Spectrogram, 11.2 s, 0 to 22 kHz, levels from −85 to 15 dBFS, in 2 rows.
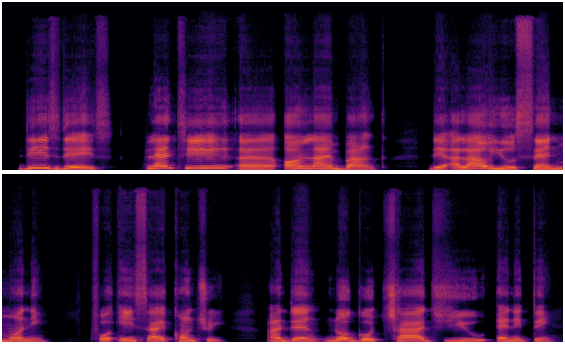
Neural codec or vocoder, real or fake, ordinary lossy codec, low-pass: autoencoder, 48 kHz, 32 numbers a frame, DAC-VAE, trained on Japanese speech; fake; none; none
